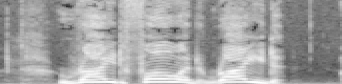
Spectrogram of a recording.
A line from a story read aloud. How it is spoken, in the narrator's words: cried Glorfindel to Frodo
